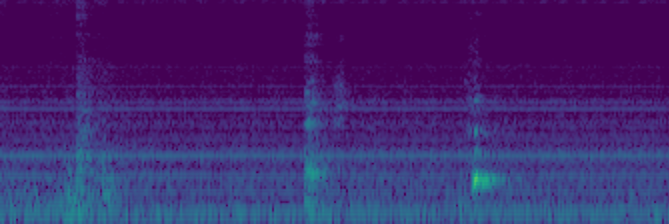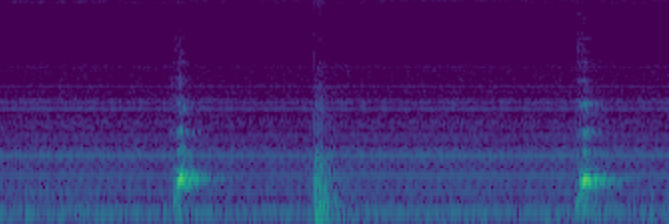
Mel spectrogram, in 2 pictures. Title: The hiccups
